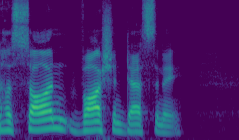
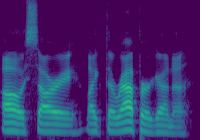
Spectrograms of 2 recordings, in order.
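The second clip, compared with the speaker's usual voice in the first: ordinary delivery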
